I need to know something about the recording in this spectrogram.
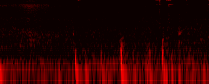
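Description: Faint, soft low thuds, about four in quick succession starting under a second in, over a faint low hum.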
